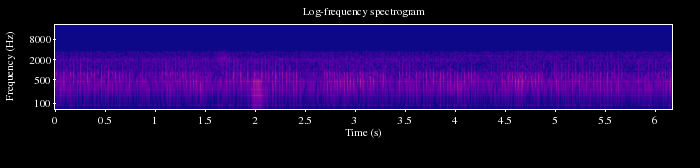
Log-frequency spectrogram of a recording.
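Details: A pet cat purring steadily, a low continuous rumble with soft rhythmic pulses running through the whole stretch and no other clear sounds.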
